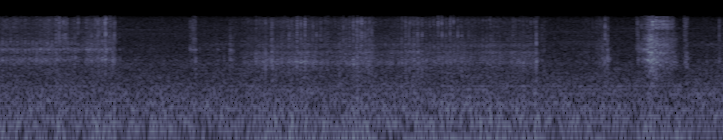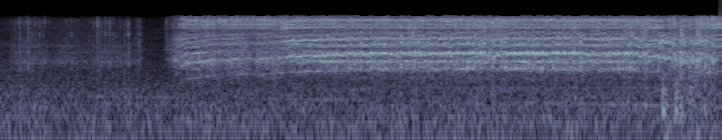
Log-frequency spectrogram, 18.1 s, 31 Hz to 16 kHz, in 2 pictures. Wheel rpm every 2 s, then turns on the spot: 10, 10, 20, 10, 10, 60, 160, 160, 150.
0-6 8-10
